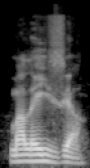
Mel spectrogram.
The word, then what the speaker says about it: Malaysia: pronounced the name of your country very correctly malaysia most of the people do not pronounce it correctly similarly remember that if you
